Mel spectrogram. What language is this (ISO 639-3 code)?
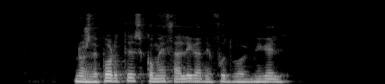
glg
